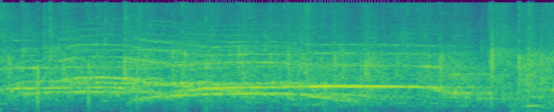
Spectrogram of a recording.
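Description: Audience applauding, with long drawn-out whoops and cheers rising and falling over the clapping.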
